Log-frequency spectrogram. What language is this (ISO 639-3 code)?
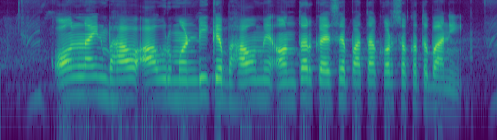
bho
